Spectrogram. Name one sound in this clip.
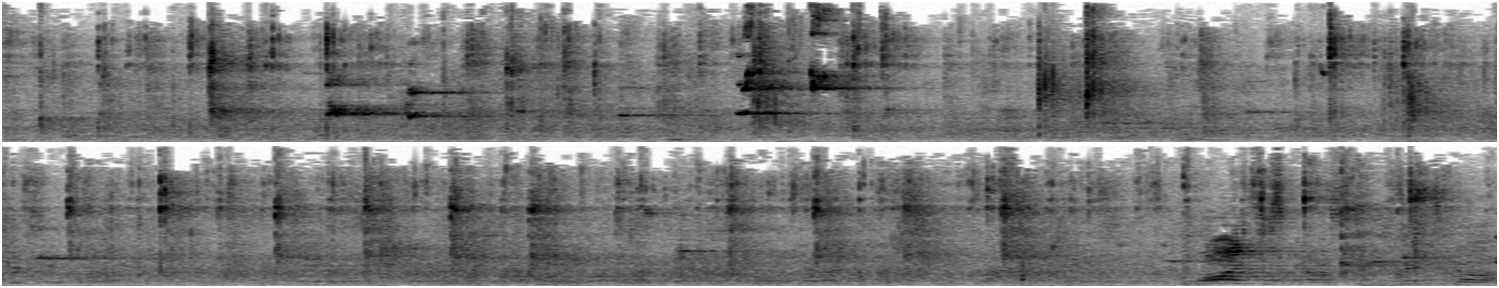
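A table tennis ball clicks quickly back and forth off paddles and a table.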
